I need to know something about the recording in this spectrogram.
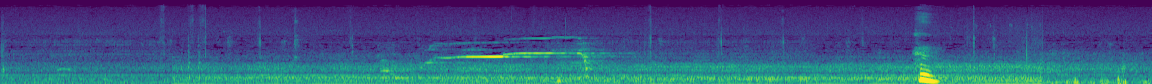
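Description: A bull elk bugling in the distance: one faint, high whistling call that rises and then holds for about two seconds, near the middle.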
